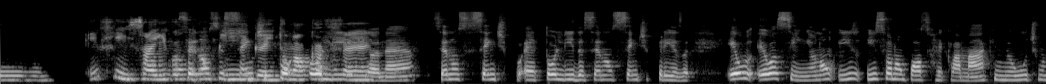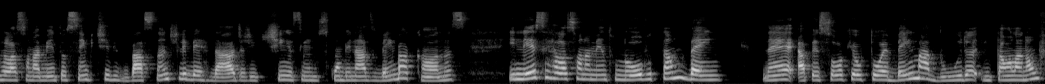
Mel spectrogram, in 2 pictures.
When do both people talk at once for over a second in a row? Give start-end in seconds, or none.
1.7-3.7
